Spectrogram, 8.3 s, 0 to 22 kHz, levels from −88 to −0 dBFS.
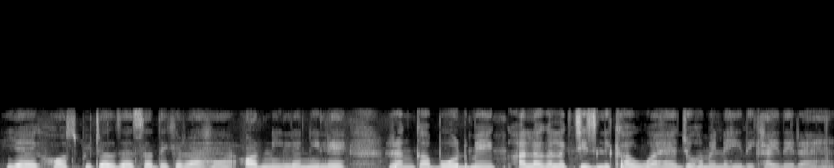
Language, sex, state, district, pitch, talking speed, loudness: Hindi, female, West Bengal, Alipurduar, 210 Hz, 195 wpm, -19 LUFS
